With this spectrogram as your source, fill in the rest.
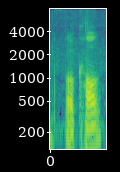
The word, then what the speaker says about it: Foucault: But one thing I've seen that I haven't heard talked about really is Foucault's pendulum. Foucault, am I pronouncing it correctly?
